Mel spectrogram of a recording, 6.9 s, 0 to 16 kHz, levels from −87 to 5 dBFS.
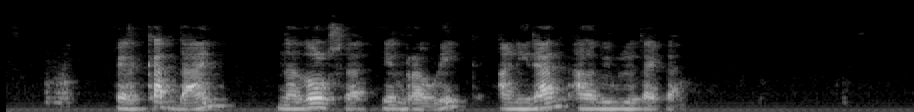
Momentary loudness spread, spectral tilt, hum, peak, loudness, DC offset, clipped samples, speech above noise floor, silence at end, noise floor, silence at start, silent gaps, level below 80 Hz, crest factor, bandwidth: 18 LU; -7.5 dB/octave; 50 Hz at -50 dBFS; -8 dBFS; -26 LUFS; under 0.1%; under 0.1%; 37 dB; 1.75 s; -62 dBFS; 0.35 s; none; -54 dBFS; 20 dB; 7.2 kHz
